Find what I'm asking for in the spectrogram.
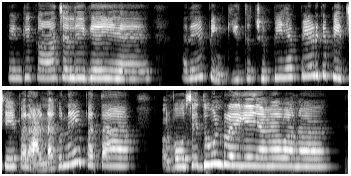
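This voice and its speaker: A woman telling a doll story in a lively, exclaiming way. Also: sits high, a little slow, roomy sound.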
